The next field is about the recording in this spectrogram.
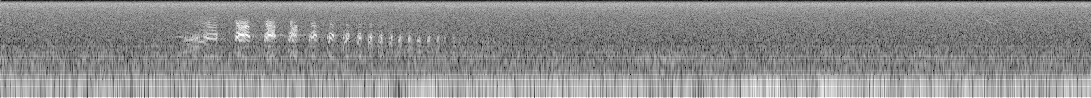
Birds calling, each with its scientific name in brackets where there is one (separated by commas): Hawaii Amakihi (Chlorodrepanis virens), Erckel's Francolin (Pternistis erckelii)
